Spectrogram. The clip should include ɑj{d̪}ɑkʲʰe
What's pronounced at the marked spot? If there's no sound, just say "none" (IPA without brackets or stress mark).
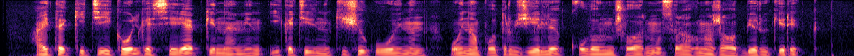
t̪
